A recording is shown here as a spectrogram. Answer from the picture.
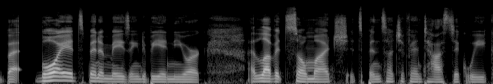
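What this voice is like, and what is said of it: Sick, cold-affected voice. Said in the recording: “Excuse my voice today, guys, I've been struck down with a lurgy”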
